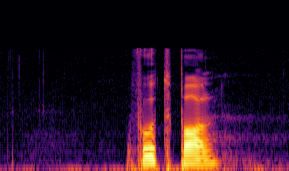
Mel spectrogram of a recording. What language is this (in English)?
Swedish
